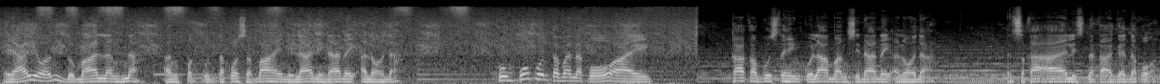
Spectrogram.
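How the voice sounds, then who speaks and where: A man's voice: mid-range voice, normal speed. A man with a Filipino accent narrating a sentimental story as a radio host reading a letter. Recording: music behind the voice.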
